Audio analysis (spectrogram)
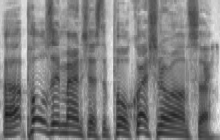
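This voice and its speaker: Man, English accent, radio presenter, animated pitch, dry studio sound, playful banter, teasing. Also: dry recording. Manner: playful, teasing, quick to interject. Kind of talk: live phone-in banter. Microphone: close studio microphone.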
